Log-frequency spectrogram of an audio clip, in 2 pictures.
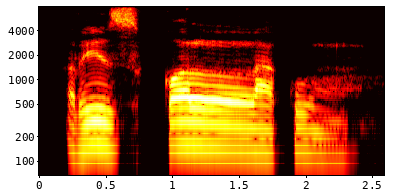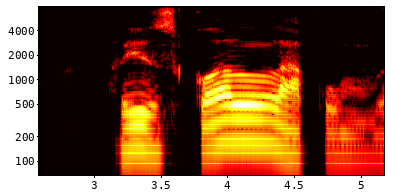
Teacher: Idgham bila gunnah itu tanpa berdengung.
